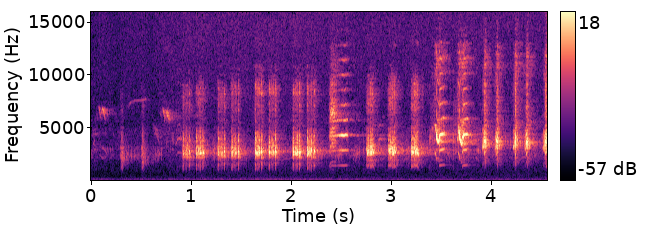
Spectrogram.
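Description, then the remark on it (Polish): A great reed warbler, a bird living in tall reed beds of common reed, sings a harsh, grating song of rapid, repeated chattering phrases, loud, with no talking over it. “I tak, w takich miejscach może mieszkać trzciniak. To już z kolei do ptaków przechodzimy. To taki skrzypek nadwodny.”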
